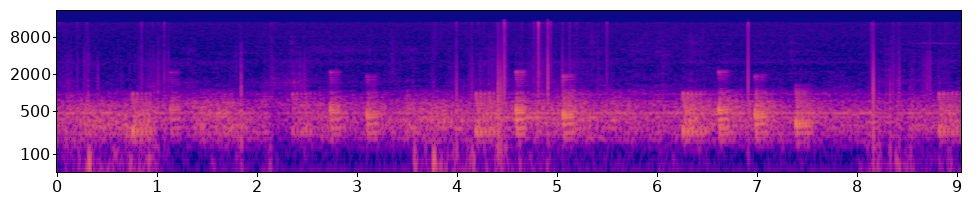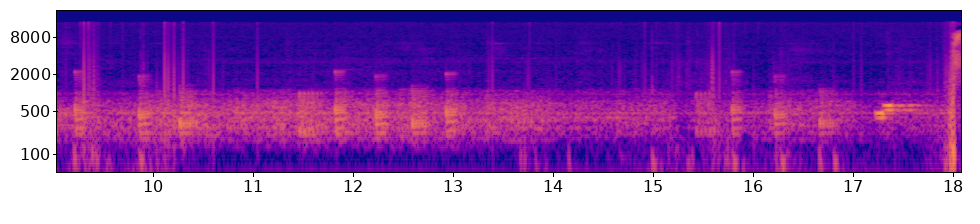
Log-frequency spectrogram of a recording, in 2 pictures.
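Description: Electronic beeps sound in quick succession as buttons are pressed.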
